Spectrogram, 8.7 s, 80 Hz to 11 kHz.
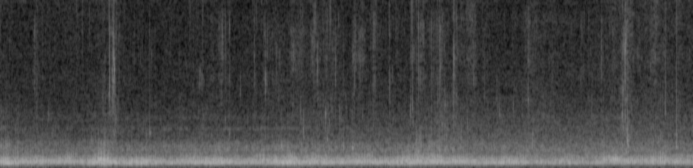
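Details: Over 300 frogs enjoying spring in Teisko, Pirkanmaa, Finland, massed into one steady, dense chorus of low purring croaks that overlap into a continuous rumble, with faint clicks and splashes now and then.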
